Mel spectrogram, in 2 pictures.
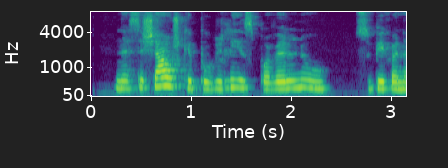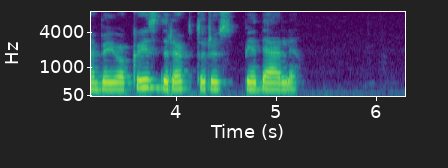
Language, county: Lithuanian, Kaunas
